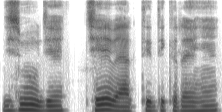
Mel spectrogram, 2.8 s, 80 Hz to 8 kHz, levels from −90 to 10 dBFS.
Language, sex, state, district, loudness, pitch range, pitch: Hindi, male, Uttar Pradesh, Saharanpur, -16 LUFS, 120-135 Hz, 125 Hz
